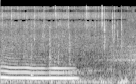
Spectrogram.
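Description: A person humming a steady "mm" on one held pitch for about a second, then fading out, followed by a few faint clicks.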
